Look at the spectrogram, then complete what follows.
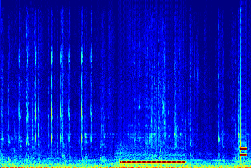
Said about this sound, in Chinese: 我要马上打电话给龙哥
